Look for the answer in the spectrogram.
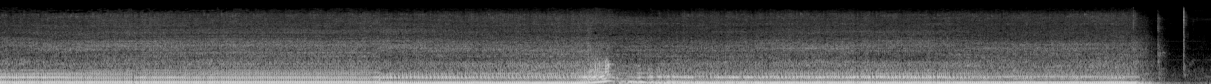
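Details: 2011 Suzuki GSX-R 600 with a new, fully charged battery, started by bridging the starter relay terminals with the clutch in: engine fires and runs steadily with a quick rev, starter healthy; the owner suspects corroded relay contacts.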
